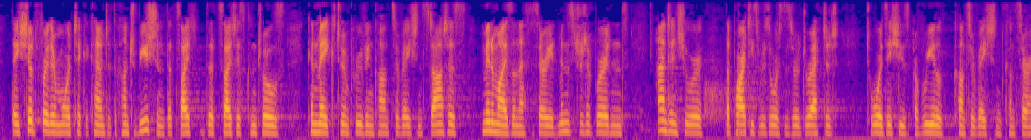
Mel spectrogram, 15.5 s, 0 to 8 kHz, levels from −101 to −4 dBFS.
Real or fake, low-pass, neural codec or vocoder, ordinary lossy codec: real; 7.2 kHz; none; none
